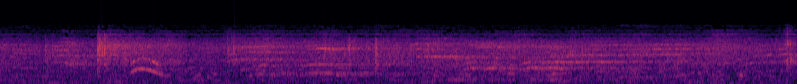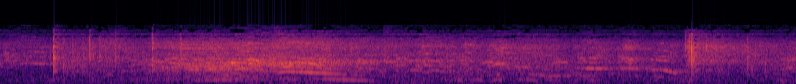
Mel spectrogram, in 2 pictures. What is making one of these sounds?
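A hockey stick sharply smacks a puck.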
